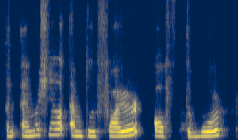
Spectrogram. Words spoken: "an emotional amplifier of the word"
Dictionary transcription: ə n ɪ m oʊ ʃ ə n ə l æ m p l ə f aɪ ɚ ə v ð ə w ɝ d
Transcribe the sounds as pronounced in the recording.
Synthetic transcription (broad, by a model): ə n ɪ m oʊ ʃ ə n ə l æ m p l ə f aɪ ɚ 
